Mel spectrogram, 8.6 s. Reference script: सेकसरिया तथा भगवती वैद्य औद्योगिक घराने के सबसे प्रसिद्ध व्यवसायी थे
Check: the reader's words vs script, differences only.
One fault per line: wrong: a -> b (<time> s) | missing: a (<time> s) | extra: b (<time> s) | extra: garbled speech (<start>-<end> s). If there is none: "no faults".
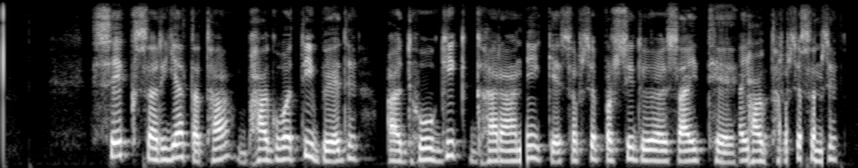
extra: garbled speech (7.4-8.4 s)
